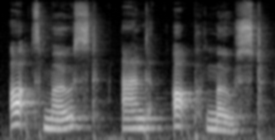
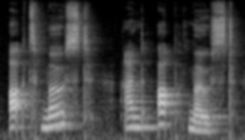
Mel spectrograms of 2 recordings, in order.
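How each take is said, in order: Both takes have the same delivery.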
